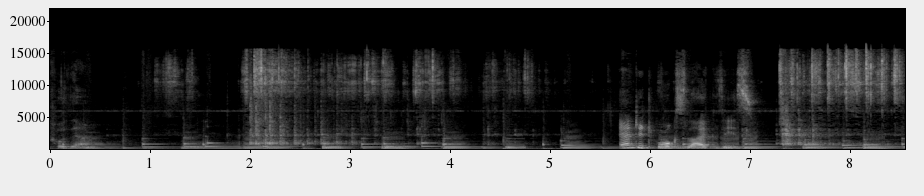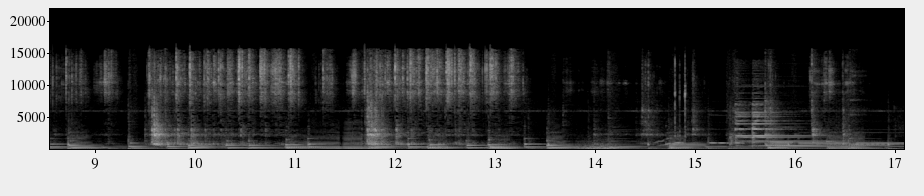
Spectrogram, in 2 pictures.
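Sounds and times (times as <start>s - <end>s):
background music: 0.0s - 17.0s
plastic balls rattling in toy: 1.0s - 4.9s, 6.8s - 13.8s.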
